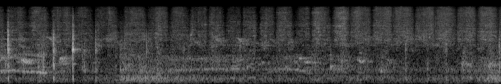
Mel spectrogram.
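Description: A knife chops and scrapes on a wooden board.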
